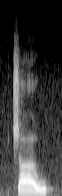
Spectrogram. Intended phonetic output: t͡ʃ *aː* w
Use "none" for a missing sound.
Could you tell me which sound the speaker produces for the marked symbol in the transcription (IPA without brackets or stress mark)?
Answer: aː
